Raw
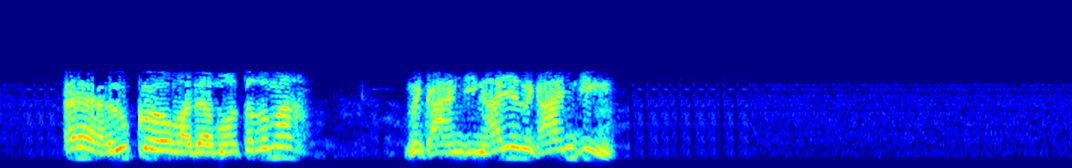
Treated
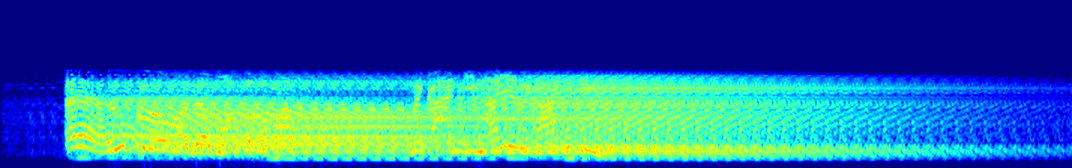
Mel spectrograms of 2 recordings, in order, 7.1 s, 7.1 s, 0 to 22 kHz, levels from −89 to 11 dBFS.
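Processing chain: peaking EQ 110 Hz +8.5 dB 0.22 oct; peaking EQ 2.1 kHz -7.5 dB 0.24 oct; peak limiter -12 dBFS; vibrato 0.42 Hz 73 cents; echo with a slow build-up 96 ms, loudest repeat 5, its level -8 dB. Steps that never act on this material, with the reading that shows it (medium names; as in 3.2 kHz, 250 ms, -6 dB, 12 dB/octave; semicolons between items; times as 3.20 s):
peaking EQ 110 Hz: input has nothing below 240 Hz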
